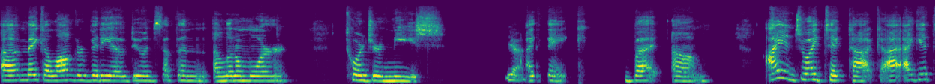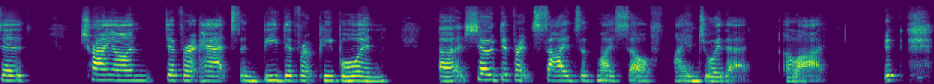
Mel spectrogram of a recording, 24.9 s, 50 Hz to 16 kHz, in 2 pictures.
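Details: Dysarthria in a 56-year-old woman with cerebral palsy and quadriplegia.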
